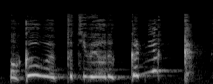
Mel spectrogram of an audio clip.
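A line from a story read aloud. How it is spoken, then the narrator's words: Pale frightened cry. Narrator (French): s'écria l'oncle Vernon, qui était devenu livide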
